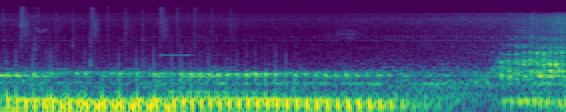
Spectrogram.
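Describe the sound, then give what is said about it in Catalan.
Deep, sustained rumbles of elephants in Kenyan nature reserves calling one another by name, the low vibrating calls throbbing steadily, dipping briefly near the end, then swelling back in. No one speaks. “Però això és el que realment sentim quan es criden pel seu nom els uns als altres.”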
